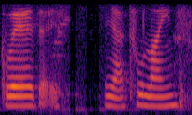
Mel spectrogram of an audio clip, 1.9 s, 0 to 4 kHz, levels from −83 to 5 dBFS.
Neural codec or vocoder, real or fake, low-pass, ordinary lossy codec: none; real; 3.6 kHz; none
